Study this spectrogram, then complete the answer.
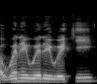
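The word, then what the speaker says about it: veni, vidi, vici: I I heard that in Latin we do it wrong and that it's uh the V's are pronounced with a W, like a W. Oh, yeah. Yeah. Yeah. Winny Witty Wiki, right?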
